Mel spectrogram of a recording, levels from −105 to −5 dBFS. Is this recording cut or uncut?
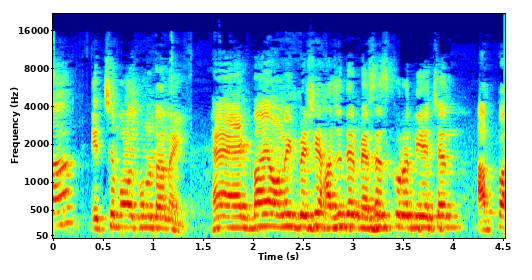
cut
